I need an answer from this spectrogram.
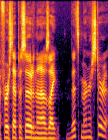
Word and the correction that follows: Marina Sirtis: How do you pronounce her name? – Marina Sirtis. Yeah. – Marina Sirtis. Thank you.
